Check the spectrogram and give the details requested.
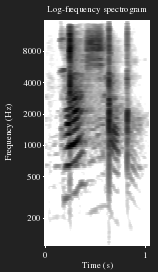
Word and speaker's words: grasshopper: of the third syllable there are three syllables and the stress is on the first syllable grasshopper okay now see my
